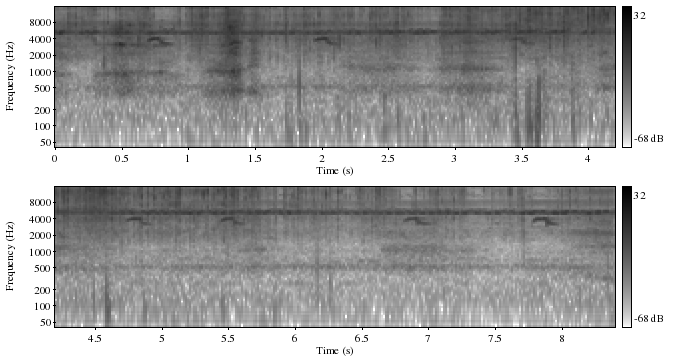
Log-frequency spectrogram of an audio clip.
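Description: Scrub ambience: a steady high insect drone, with a bird repeating a short chirp every second or so. Leaves and twigs rustle and crackle as the bush is pushed through, loudest about a second in.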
